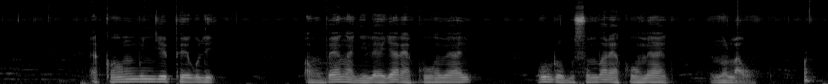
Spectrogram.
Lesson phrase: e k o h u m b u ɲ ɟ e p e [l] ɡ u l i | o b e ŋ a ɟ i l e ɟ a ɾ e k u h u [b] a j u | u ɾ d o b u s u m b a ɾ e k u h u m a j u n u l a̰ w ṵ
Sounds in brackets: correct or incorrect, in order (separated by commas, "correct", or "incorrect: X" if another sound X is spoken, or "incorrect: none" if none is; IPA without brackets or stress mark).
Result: incorrect: none, incorrect: m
